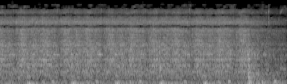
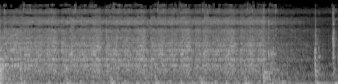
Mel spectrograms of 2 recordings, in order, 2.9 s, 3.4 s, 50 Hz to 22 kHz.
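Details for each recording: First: 2012 Alfa Romeo Giulietta 1.4 turbo petrol misfiring, compression test on last cylinder: starter cranking with uneven beat, one weak stroke, no catch; no compression from burnt valves, likely due to mileage and overheating. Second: 2012 Alfa Romeo Giulietta 1.4 turbo petrol with a misfire, compression test while cranking: steady starter cranking at about four even pulses a second; this cylinder holds good compression. Cylinder 4 has none; burnt valves are suspected.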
